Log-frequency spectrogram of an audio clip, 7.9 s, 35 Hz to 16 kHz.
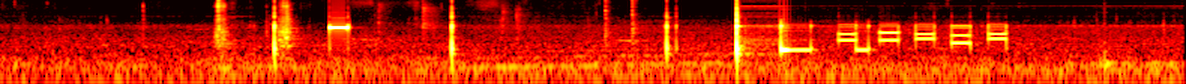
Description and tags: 20141119 barrier H2nextXY
Sound Description: pushing button sound, dialing a phone number
Recording Device: Zoom H2next with xy-capsule
Location: Universität zu Köln, Humanwissenschaftliche Fakultät, Danteweg
Lat: 50.934932
Lon: 6.921444
Recorded by: Lia Wang and edited by: Carina Bäcker
This recording was created during the seminar "Gestaltung auditiver Medien" (WS 2014/2015) Intermedia, Bachelor of Arts, University of Cologne.
barrier, cologne, dialing-tone, field-recording, university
